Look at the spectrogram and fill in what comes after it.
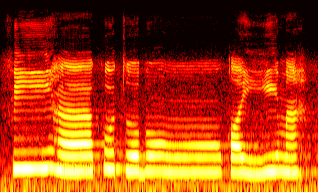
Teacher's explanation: Jadi kita tidak terlalu jelas membaca huruf nunnya, jadi kita samarkan, kita masukkan dia ke huruf setelahnya, kita samarkan. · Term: disamarkan dengan gunnah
